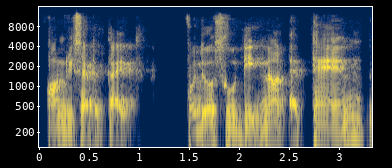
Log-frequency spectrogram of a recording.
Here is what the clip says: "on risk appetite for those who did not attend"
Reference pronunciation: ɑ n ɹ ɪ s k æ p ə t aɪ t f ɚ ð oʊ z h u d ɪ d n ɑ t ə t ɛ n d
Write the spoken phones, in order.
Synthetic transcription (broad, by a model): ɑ n ɹ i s ɛ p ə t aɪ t f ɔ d oʊ s h u d ɪ d n ɑ t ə t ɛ n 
